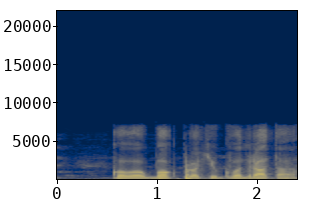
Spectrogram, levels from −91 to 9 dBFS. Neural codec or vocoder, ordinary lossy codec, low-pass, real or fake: none; AAC, 32 kbps; 7.2 kHz; real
